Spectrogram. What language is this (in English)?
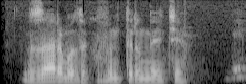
Russian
